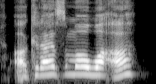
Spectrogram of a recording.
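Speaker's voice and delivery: very high, loud, put-on British accent. Retelling what they say after talking to a british soccer coach: imitating a british accent. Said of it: "so hard not to talk like him".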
